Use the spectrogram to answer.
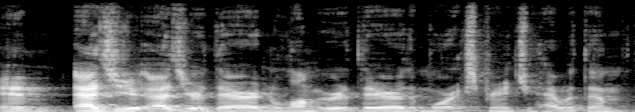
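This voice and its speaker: A man rattles off his words at a very fast pace in a monotone, flat intonation. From Southern California. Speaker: army veteran. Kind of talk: interview answer. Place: studio.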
